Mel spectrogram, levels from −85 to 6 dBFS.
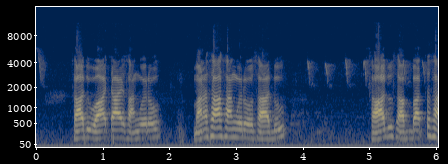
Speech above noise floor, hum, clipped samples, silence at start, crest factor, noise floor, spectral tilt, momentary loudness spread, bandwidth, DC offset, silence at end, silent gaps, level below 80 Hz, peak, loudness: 30 dB; none; under 0.1%; 0.05 s; 18 dB; -57 dBFS; -5.5 dB/octave; 22 LU; 11 kHz; 0.2%; 0 s; none; -62 dBFS; -12 dBFS; -27 LUFS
